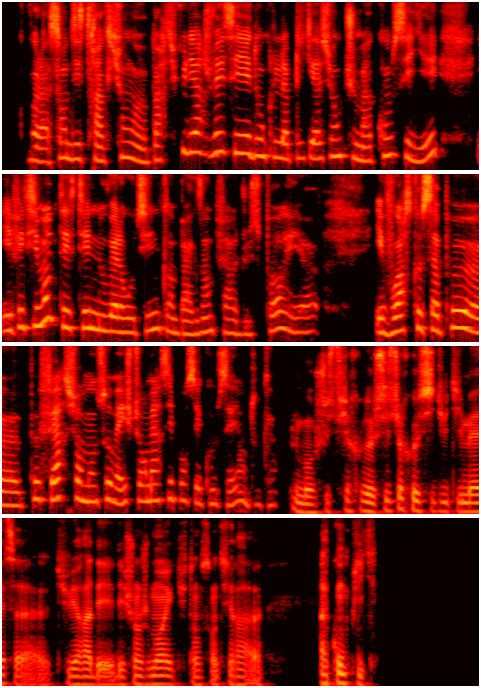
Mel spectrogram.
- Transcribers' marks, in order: tapping
- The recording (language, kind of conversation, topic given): French, advice, Pourquoi est-ce que je dors mal après avoir utilisé mon téléphone tard le soir ?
